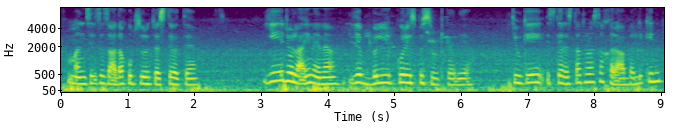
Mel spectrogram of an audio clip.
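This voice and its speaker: A woman's voice: mid-range voice, dark tone, a little hiss or hum, low-quality recording. A woman narrating a casual travel vlog, chatty and keen to recommend places to her viewers. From Pakistan. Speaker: travel vlogger.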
